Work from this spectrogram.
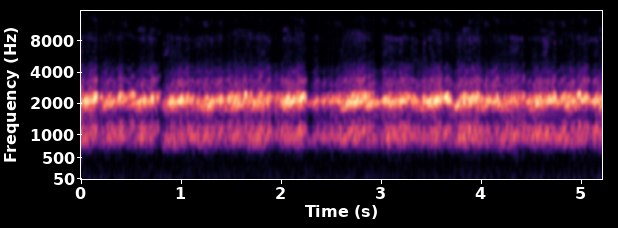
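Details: Chorus of frogs at a pasture pond, recorded with a Zoom 6: many overlapping shrill, rattling croaks merge into one continuous high buzzing wall of sound, with slight dips and surges in loudness.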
